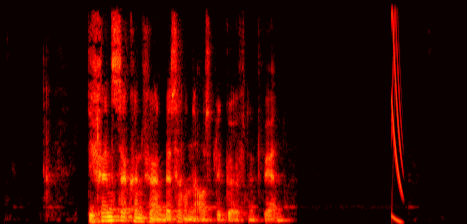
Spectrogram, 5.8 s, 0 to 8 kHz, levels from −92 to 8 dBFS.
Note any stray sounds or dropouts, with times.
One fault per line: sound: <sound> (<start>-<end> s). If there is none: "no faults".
sound: chirp (4.9-5.1 s)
